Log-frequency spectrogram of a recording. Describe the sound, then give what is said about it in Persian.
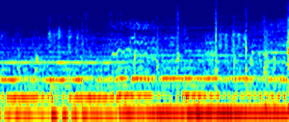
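Horse sounds as a rider strikes a horse a few times to set it moving: sustained, loud whinnying tones hold steady throughout, with scattered sharp clicks above them. “مائده چند ضربه میزن و اسب حرکت میکنه”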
